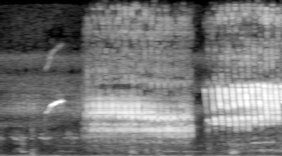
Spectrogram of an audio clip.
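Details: Russian canary singing: a dense buzzy, rattling passage lasting about a second, a brief pause, then a bright rapid trill of repeated high notes.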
